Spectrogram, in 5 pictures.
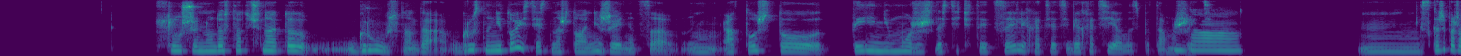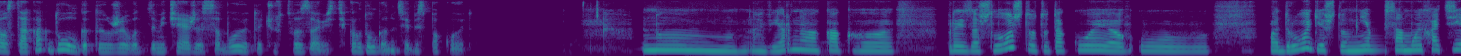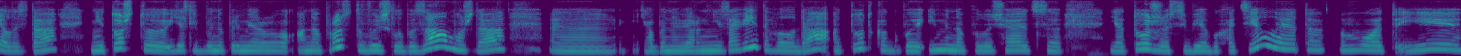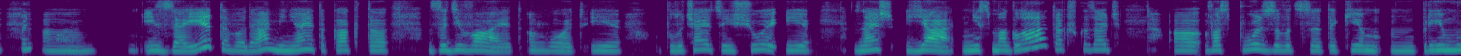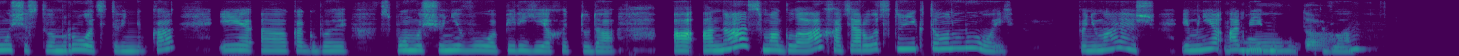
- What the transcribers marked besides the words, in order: tapping
- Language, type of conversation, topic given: Russian, advice, Почему я завидую успехам друга в карьере или личной жизни?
